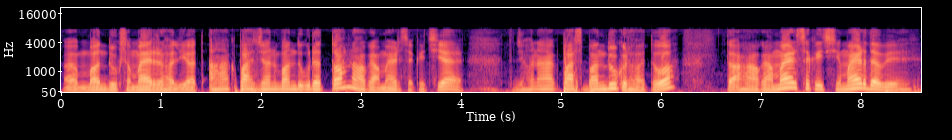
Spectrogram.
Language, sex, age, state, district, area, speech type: Maithili, male, 18-30, Bihar, Darbhanga, rural, spontaneous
